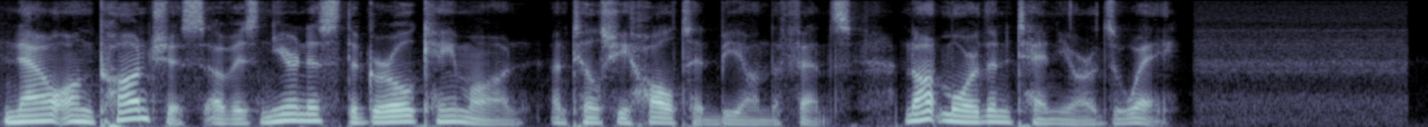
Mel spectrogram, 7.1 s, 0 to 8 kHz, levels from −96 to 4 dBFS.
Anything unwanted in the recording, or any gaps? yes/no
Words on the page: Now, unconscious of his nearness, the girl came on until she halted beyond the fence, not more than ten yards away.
no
